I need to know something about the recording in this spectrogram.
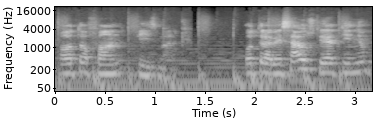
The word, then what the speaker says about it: Otto von Bismarck: son 3 marc ojo la uve se pronuncia como efe y normalmente en castellano se dice autobomba es marc pero para producirlo correctamente en alemán otto von bismarck otra vez austria tiene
